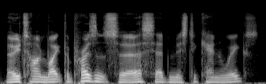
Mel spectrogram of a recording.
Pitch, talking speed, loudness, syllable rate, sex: 115 Hz, 200 wpm, -18 LUFS, 4.4 syllables/s, male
